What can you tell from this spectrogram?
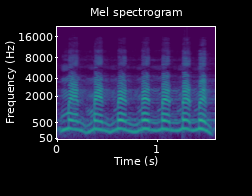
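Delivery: mock repetitive begging; whining small child. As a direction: pester on and on like a little kid. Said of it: "nggak akan berhenti".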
